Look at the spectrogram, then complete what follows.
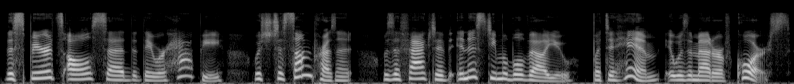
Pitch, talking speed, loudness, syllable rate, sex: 230 Hz, 205 wpm, -19 LUFS, 5.4 syllables/s, female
